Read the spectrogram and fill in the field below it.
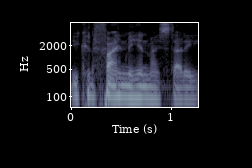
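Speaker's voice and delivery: low, soft half-whisper. A game master voices Lady Astunia speaking to the players, half-whispering. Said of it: "and she whispers this".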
